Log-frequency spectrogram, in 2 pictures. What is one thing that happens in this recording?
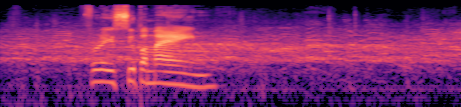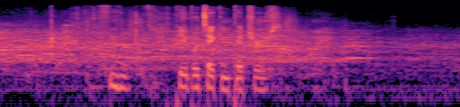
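A crowd of men and women chants and cheers loudly.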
